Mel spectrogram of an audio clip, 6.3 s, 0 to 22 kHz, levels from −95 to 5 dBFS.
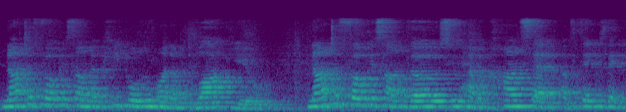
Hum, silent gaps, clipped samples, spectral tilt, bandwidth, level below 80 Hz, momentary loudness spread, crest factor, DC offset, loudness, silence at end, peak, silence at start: none; none; under 0.1%; -7 dB/octave; 11.5 kHz; -74 dBFS; 7 LU; 14 dB; under 0.1%; -39 LUFS; 0 s; -24 dBFS; 0 s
